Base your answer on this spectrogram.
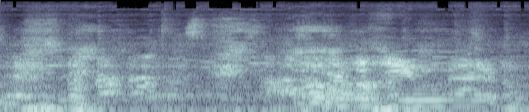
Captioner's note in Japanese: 会場：笑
